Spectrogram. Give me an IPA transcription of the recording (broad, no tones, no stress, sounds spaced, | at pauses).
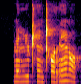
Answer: ɳ e m y ʈʰ ẽ ɡ ʈʰ ɔ r ẽ ɳ ɔ̃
